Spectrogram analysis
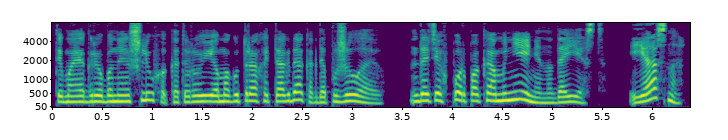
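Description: A woman's voice: medium pitch, fairly quick, a little mellow, dry recording, clean studio sound, natural voice. A woman voicing a drunk, possessive young man who speaks harshly with false tenderness, in an audiobook reading. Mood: furious.

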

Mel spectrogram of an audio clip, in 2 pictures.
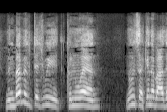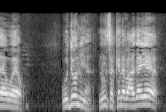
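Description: Egyptian man, fairly high voice, teacher who explains a text line by line and keeps quizzing the class. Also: a little mellow. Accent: Egyptian Arabic. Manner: repeats phrases, quizzes his listeners. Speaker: teacher of Quranic recitation. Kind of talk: recorded lesson reading and explaining a text.

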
